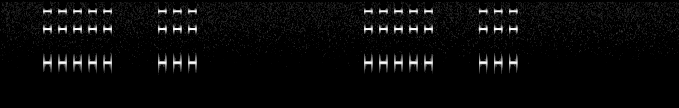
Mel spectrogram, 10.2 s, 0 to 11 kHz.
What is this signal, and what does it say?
Beep code, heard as beeps from a small speaker, played twice, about 1600 Hz. 5-3.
